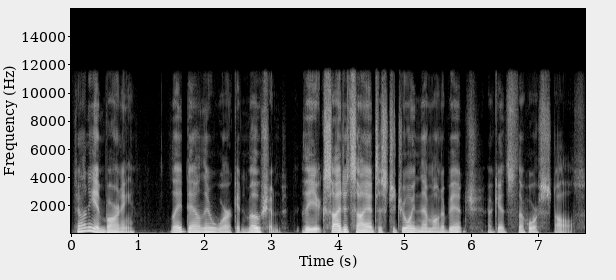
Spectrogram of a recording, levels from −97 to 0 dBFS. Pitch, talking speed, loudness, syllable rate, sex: 125 Hz, 170 wpm, -20 LUFS, 4.8 syllables/s, female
